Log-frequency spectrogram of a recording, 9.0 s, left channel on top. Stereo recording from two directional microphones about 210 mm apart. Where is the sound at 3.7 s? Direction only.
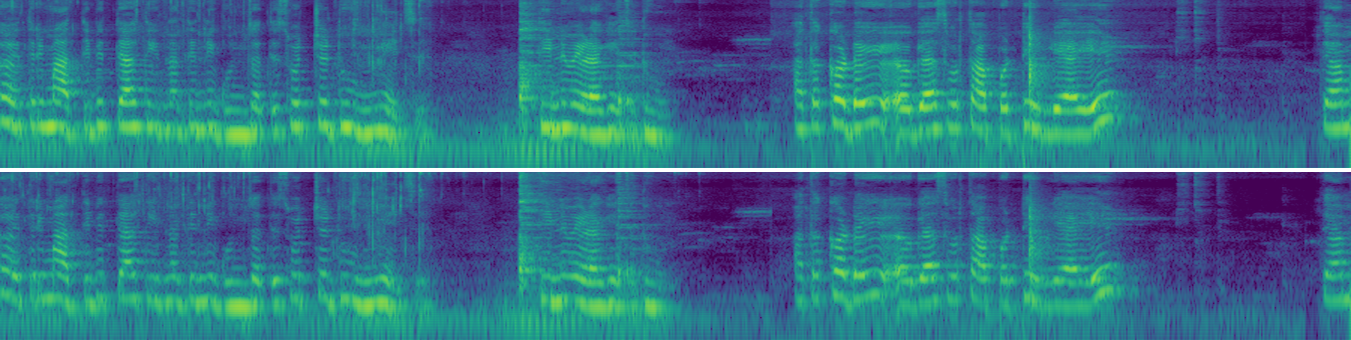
15° left (ahead or behind).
